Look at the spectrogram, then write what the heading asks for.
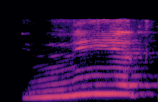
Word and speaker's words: niyat: This, the reason I wrote, because pronunciation is so wrong and we don't understand the words. It is dua niyat ki khair kar.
